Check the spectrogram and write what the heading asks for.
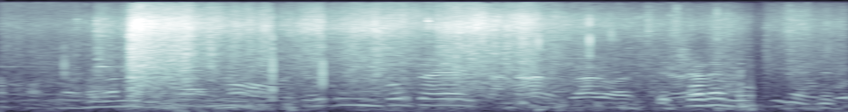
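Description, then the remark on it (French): Several voices talk over a steady rush of outdoor noise, with bursts of scraping and splashing as people clear debris early in the morning from the Sequia, the local river channel that supplies the community of Saint-Sid with water. “Ce que vous venez d'entendre, c'est le nettoyage de la Sequia, la rivière locale qui alimente la communauté en eau.”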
